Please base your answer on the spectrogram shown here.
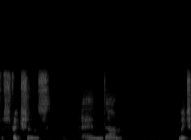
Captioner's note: pause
